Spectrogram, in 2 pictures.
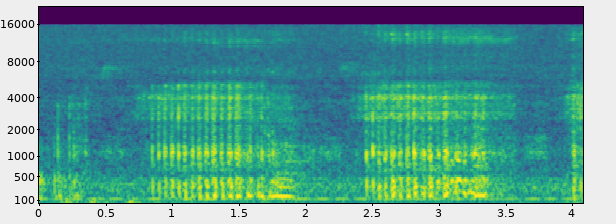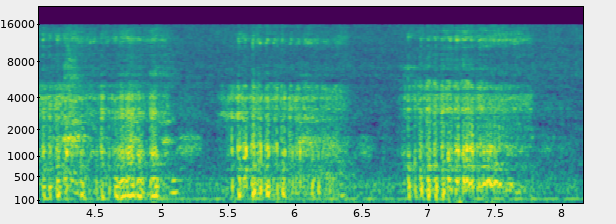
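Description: Small dog growling with a tennis ball held in its mouth, five short rumbling bursts on successive breaths: possessive over its ball.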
